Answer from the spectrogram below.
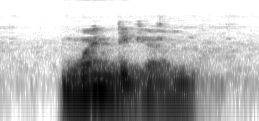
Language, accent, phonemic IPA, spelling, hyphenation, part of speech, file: English, Southern England, /ˈwɛndɪɡəʊ/, wendigo, wen‧di‧go, noun, LL-Q1860 (eng)-wendigo.wav
- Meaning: A malevolent and violent cannibal spirit found in Anishinaabe, Ojibwe, and Cree mythology, which is said to inhabit the body of a living person and possess him or her to commit murder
